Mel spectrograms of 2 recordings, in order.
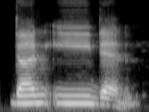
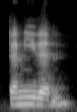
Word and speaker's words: Dunedin: that's so cool oh am i saying it wrong done eden dunedin there you go whatever uh yeah does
